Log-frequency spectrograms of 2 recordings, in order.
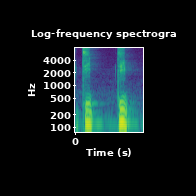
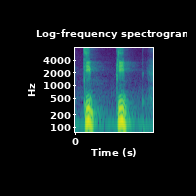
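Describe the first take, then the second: The two takes are said the same way.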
